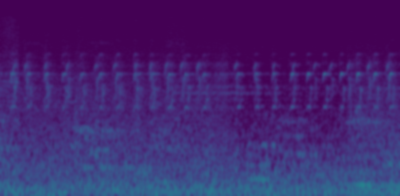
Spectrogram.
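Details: Sharp, high-pitched chipping from a tailorbird pair alarmed by a male cat near their nest. Notes come in quick, regular succession, briefly pausing and resuming, over a low hum.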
